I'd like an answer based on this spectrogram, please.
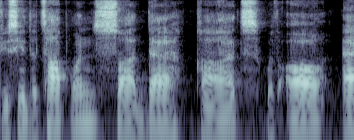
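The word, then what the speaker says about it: صدقات: So sadaqaat, many forms of charity, is pronounced with all fatha, all sounds, sadaqaat.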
